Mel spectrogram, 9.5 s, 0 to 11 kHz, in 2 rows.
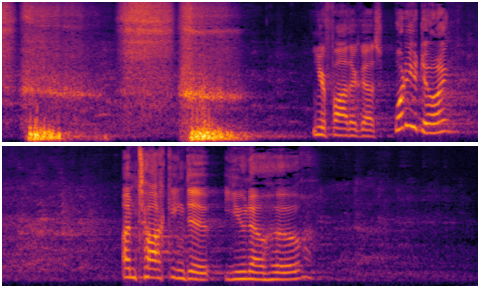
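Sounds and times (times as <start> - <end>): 
heavy exaggerated breathing: 0.0 - 2.8
laughter: 0.1 - 3.3, 4.3 - 9.5
speech: 3.1 - 4.6, 6.0 - 8.0.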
